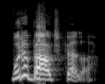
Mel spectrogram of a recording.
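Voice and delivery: very loud commanding question; booming, dark demand. A narrator's reading. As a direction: boom it out from the depths of the lungs. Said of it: "Daniel's voice is booming and dark".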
